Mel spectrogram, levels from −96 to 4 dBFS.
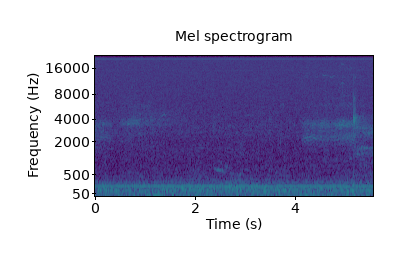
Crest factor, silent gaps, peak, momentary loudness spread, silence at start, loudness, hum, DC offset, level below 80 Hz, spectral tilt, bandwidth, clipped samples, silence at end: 26 dB; none; -28 dBFS; 4 LU; 0 s; -52 LUFS; none; under 0.1%; -68 dBFS; -3 dB/octave; over 20 kHz; under 0.1%; 0 s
